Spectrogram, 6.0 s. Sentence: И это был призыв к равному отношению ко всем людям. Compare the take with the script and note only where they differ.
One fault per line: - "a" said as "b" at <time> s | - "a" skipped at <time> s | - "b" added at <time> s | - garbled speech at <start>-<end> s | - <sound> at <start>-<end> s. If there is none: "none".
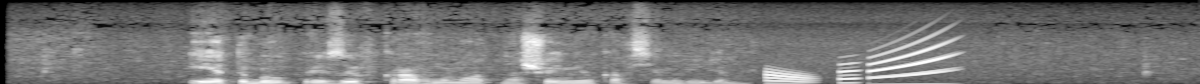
- chirp at 3.8-4.8 s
